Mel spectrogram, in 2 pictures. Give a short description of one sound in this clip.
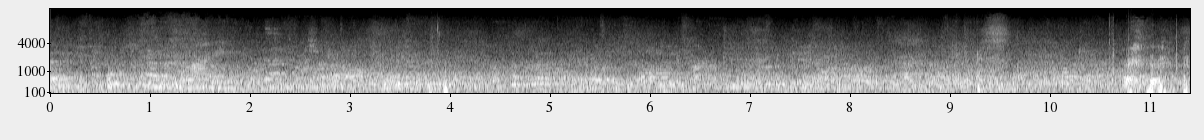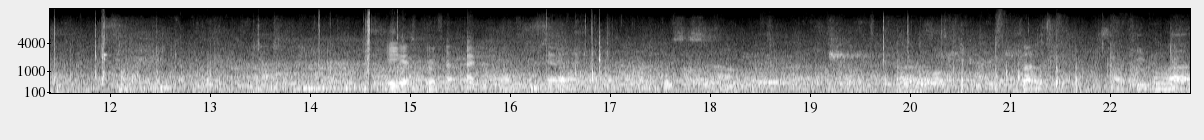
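A crowd of people murmurs and chatters in a large echoing hall.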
